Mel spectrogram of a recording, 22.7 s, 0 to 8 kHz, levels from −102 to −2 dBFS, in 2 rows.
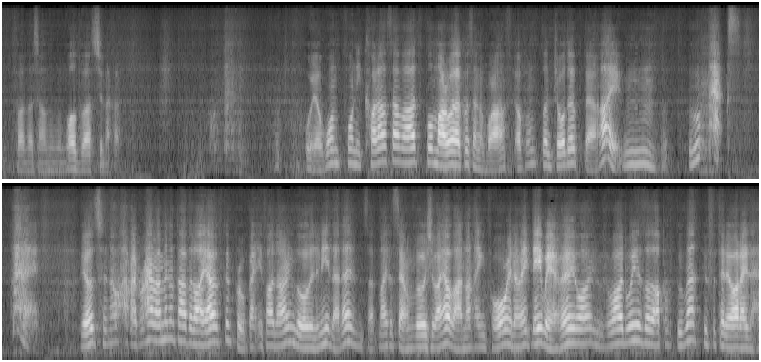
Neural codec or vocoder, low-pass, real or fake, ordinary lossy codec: codec, 16 kHz, 0.2 kbps, FocalCodec; 7.2 kHz; fake; MP3, 64 kbps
